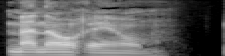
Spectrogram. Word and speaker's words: Manon Rhéaume: M- Manon Rhéaume.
